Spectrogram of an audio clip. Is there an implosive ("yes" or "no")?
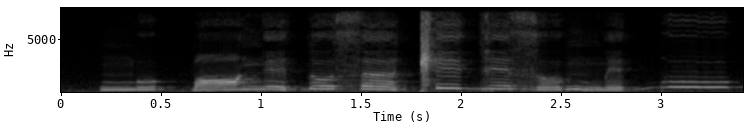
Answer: yes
